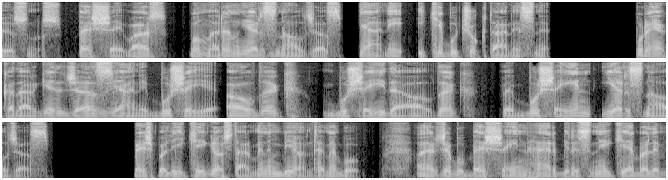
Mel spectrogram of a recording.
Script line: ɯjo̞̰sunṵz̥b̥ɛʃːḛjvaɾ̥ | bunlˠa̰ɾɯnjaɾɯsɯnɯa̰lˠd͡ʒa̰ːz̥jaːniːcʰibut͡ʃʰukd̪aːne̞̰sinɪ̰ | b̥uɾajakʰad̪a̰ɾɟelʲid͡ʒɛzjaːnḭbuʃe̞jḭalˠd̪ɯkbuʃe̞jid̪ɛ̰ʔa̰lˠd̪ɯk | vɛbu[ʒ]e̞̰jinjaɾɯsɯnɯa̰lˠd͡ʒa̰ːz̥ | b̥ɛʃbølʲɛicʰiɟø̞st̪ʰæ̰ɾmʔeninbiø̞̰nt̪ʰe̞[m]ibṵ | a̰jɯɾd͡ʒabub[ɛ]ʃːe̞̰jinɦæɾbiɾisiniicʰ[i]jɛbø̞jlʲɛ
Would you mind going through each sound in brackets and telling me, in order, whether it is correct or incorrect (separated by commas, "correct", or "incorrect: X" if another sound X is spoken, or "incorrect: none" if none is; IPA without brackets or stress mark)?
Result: incorrect: ʃ, correct, correct, correct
